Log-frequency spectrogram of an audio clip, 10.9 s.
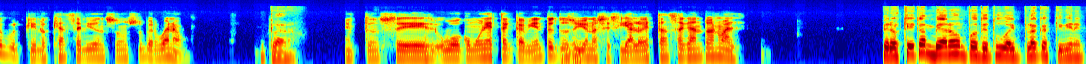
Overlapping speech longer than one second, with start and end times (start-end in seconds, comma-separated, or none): none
